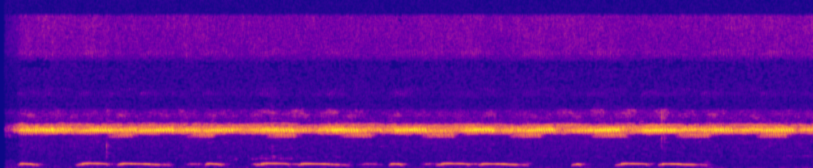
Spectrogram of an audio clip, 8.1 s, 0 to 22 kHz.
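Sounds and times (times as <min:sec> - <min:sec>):
mourning dove calling: 0:00.1 - 0:07.2.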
